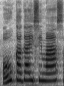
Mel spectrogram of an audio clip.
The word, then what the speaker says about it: お伺いします: Irasaimase, o ukagai shimasu. Ayo. Irasaimase okagaishimasu. お願いします。 Irasaimase, o ukagai shimasu. Irasaimasen. Oku guys. Hati-hati ya, pelafalan untuk o ukagai shimasu semuanya harus disebut.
